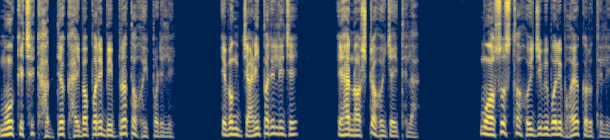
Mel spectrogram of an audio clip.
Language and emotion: Odia, fearful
